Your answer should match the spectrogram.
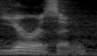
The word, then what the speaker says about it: Urizen: you're looking for which the way that V pronounce it is urisen so you got like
